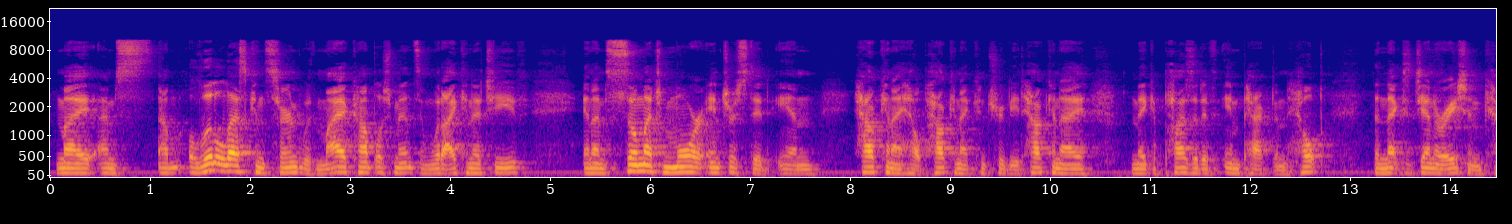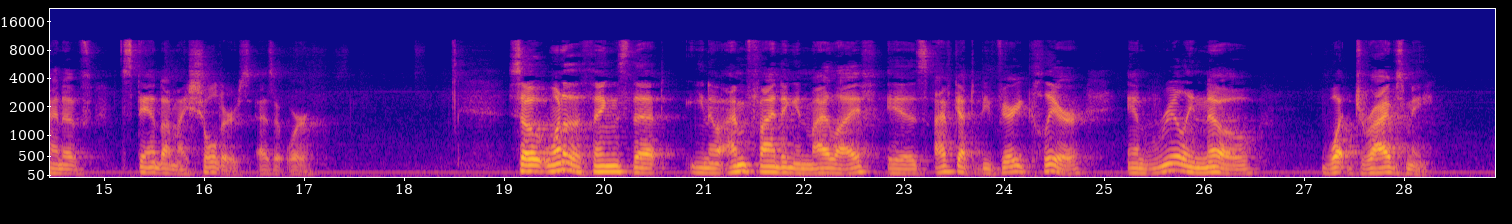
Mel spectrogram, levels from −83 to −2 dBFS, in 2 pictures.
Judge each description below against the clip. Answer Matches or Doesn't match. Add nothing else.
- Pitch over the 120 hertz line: Doesn't match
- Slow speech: Doesn't match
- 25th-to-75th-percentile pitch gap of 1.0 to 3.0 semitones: Matches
